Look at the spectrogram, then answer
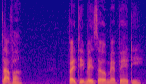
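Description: A woman voicing a wronged wife who speaks with cold, firm calm, in a low voice. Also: fairly quick, close to an everyday voice.

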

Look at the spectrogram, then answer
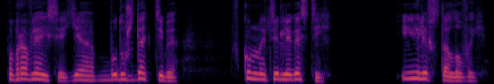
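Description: A man voicing a caring, shy young woman softly and tenderly in a dry audiobook recording. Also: high voice, normal speed, no room sound.

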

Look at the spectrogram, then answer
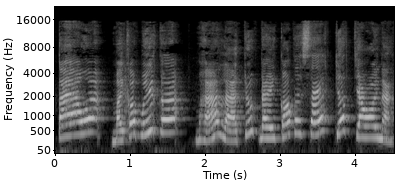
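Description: A woman's voice: very high-pitched, very animated, normal speed, fairly bright tone, voice pushed up, exaggerated voice. A woman voicing the ghost of a drowned woman who has possessed a young man and insistently demands things. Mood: shrill, demanding.

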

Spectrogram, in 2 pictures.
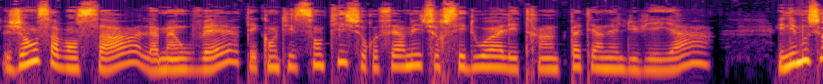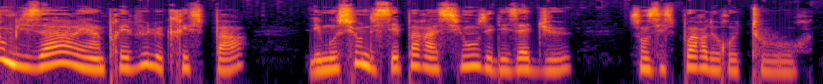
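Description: A woman narrating an audiobook of a classic novel in a calm, measured way, close to the mic. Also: medium pitch, no echo. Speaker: audiobook reader.

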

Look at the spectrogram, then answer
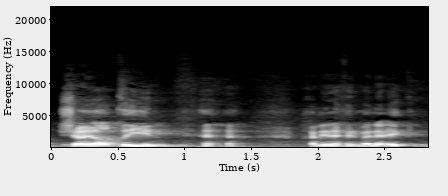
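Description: A man's voice: fairly high pitch, a bit bright, reverberant, a little hiss or hum. A man with an Egyptian accent teaching a hadith studies class, leaving sentences open so his students can finish them. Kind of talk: classroom lecture with call-and-response.

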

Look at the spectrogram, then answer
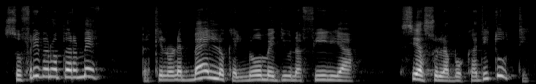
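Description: A woman's voice: mid-range voice, animated, normal speed, dark tone, voice pushed up, close to an everyday voice. A woman reading a novel aloud, voicing a fretful, self-pitying middle-aged mother who scolds her daughter. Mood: reproachful. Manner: complaining, reproachful.

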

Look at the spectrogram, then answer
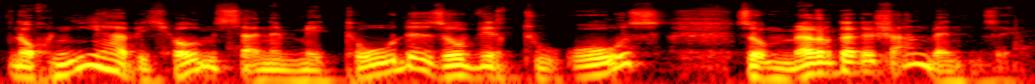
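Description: Shaken doctor sidekick in radio drama, deep husky voice, conversational, kinda indignant. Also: male voice, huge pitch swings, unhurried, full character voice. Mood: awed, troubled. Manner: troubled, reflective, conversational. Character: loyal male doctor friend, shaken and indignant. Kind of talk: German radio drama acting.

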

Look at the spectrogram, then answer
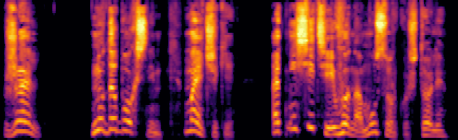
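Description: Guy doing a fussy old auntie voice, high, sing-song, pushing food on everyone. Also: wildly swooping pitch, moderate pace, breathy edge, no room sound, studio quality, full character voice. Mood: fussing. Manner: doting, chatty, coaxing. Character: fussy hospitable elderly aunt.

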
